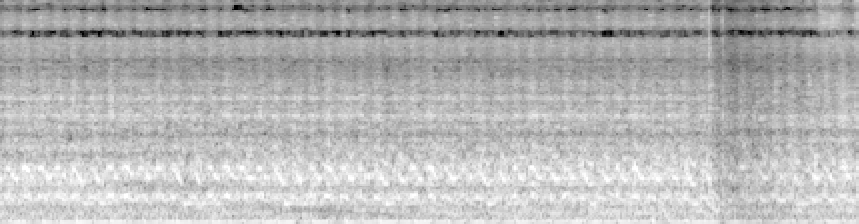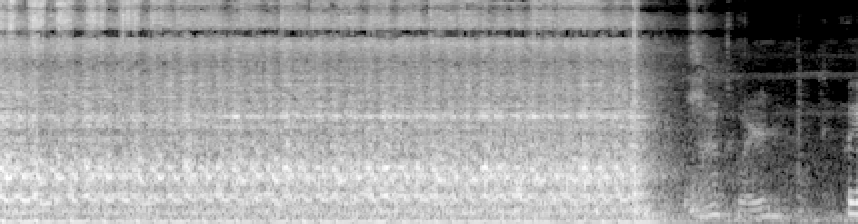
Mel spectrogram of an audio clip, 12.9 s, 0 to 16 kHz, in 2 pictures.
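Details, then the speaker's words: 1959 Rambler, 195 flathead inline-6, automatic, parked for years: steady cranking about 2.5 turns a second with no firing before cutting out; lost spark from a loose positive coil feed wire, coil tested good. "our positive wire to our coil was a little bit loose let's see if we have a spark now"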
